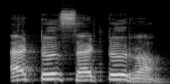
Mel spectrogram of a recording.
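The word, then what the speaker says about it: et cetera: इसका क्या बोलते हैं इसकी करेक्ट प्रोनंसिएशन होगी वो क्या होगी भाई इसको बोलते हैं भाई क्या बोलते हैं मैं स्पेलिंग बता देता हूं इसकी क्या होती है एट सेट्रा क्या स्पेलिंग होती है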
